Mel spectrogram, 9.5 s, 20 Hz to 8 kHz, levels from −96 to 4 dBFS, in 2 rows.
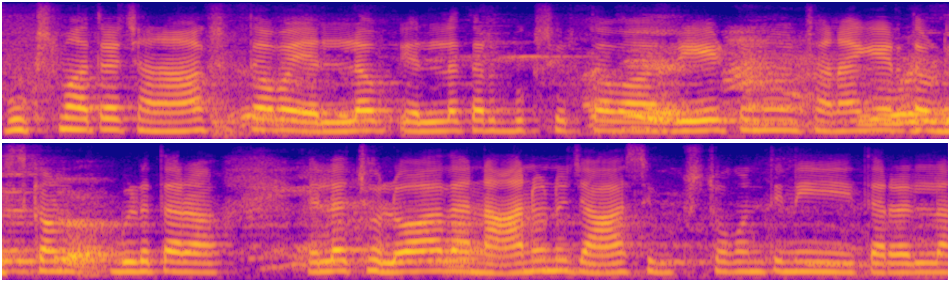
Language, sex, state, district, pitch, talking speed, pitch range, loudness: Kannada, female, Karnataka, Raichur, 215 Hz, 160 wpm, 205-220 Hz, -15 LUFS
